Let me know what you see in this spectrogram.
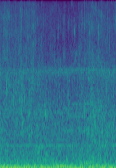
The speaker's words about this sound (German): Tom liebt den Klang der Wellen. Im Sommer hört er ihn jeden Tag, wenn er auf dem Wasser des Bodensees unterwegs ist.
